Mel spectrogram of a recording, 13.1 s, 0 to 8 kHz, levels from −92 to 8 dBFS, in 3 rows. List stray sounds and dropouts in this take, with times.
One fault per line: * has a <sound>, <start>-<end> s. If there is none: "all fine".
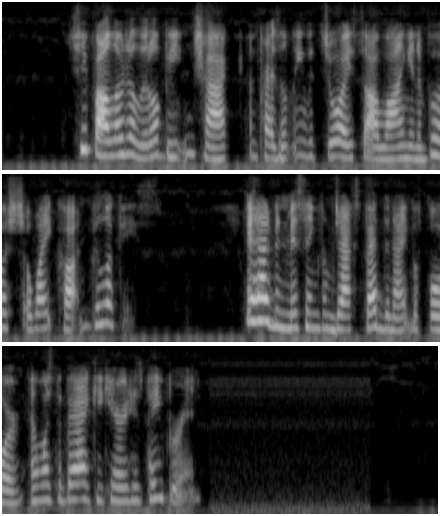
all fine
